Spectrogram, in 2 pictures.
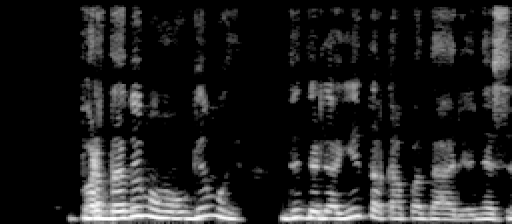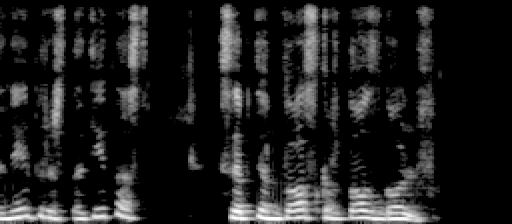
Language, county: Lithuanian, Alytus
